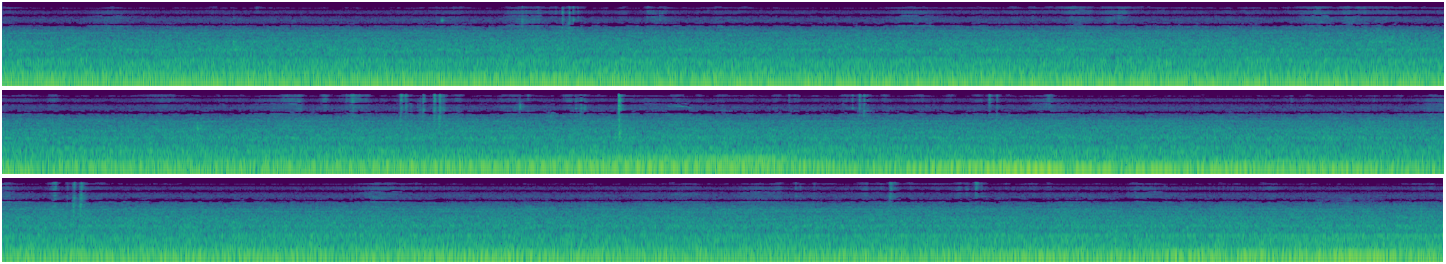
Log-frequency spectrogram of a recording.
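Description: Low, steady rumble of a car running, heard from inside its cabin, with other vehicles passing close by; the rumble swells briefly about halfway through.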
